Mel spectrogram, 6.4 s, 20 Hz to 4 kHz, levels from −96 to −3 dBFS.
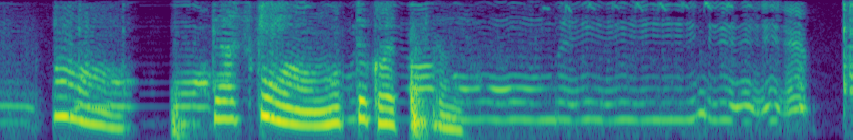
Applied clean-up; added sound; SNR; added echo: neural mask model RNNoise.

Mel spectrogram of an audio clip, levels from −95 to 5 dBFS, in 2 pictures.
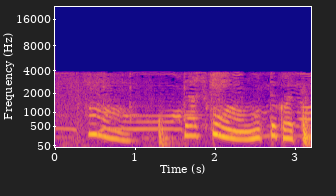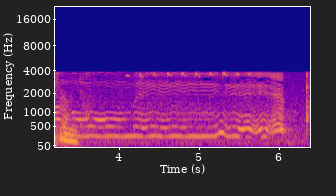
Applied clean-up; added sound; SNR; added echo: none; Chirp, tweet; 19 dB; none.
